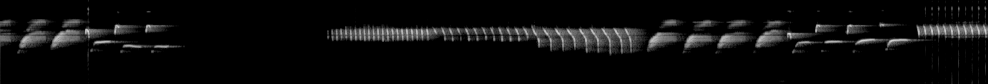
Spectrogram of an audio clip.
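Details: A canary sings a lesson-style song for young birds. Repeated upslurred chirps and short whistles give way, after a two-second pause, to a long bright rolling trill, more chirp phrases and a final high buzzy tour.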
